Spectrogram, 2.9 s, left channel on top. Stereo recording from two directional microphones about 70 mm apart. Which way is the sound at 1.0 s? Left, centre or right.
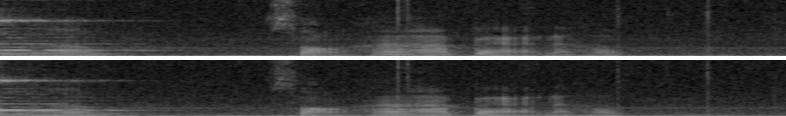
Centre.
